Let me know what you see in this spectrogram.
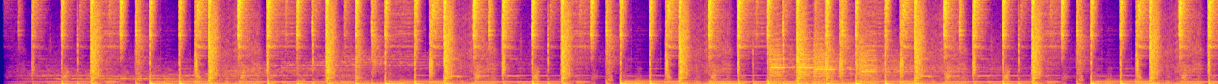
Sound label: instrumental version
